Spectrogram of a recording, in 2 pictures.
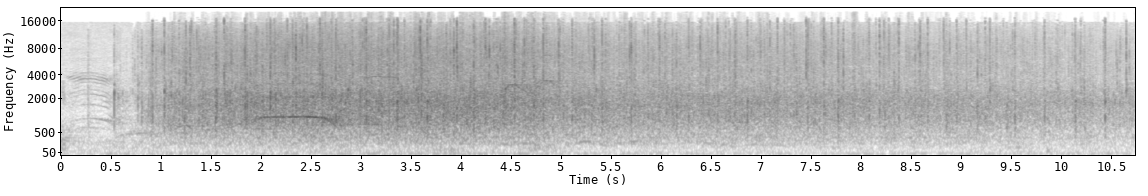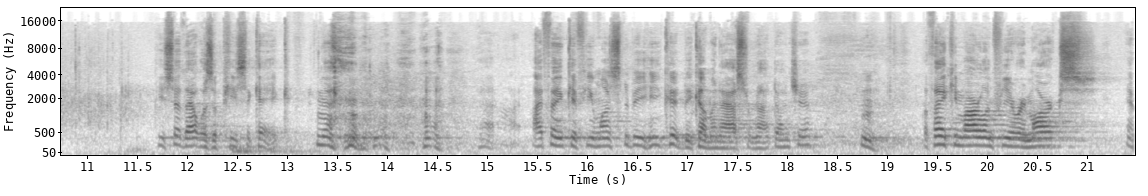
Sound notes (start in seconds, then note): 0.2 applause and cheering; 13.3 laughter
